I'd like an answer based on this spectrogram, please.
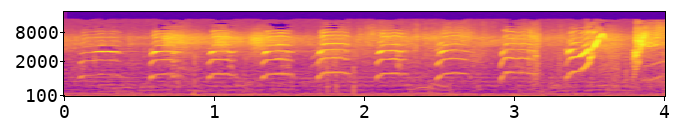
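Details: Rainbow, a monkey left alone, crying to call Libby back; a steady run of short, arched, harmonic cries, about three each second, ending with two higher sweeping squeals, over a low background hum.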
